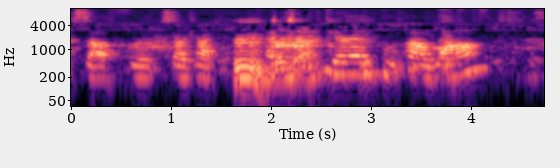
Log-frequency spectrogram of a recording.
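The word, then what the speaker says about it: Garrett Wang: Garrett Wong, his name is pronounced, I learned, who was on Star Trek Voyager, is the director of the Trek.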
